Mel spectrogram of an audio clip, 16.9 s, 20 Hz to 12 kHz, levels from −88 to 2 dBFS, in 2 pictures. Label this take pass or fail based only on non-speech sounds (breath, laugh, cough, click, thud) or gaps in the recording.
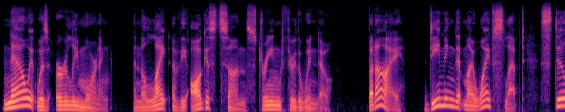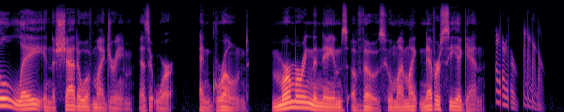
fail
